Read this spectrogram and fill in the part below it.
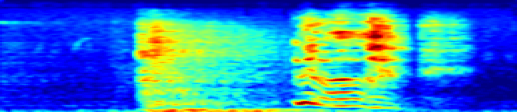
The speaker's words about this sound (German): wumm. Die Tür ist wieder zu.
